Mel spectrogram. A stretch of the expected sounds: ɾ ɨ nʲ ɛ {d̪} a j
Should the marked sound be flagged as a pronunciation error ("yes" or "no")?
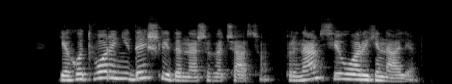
no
